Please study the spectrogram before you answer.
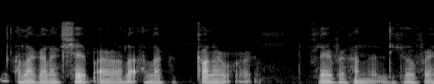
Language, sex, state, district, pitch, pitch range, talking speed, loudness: Nagamese, male, Nagaland, Dimapur, 90 Hz, 85-90 Hz, 165 wpm, -24 LUFS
